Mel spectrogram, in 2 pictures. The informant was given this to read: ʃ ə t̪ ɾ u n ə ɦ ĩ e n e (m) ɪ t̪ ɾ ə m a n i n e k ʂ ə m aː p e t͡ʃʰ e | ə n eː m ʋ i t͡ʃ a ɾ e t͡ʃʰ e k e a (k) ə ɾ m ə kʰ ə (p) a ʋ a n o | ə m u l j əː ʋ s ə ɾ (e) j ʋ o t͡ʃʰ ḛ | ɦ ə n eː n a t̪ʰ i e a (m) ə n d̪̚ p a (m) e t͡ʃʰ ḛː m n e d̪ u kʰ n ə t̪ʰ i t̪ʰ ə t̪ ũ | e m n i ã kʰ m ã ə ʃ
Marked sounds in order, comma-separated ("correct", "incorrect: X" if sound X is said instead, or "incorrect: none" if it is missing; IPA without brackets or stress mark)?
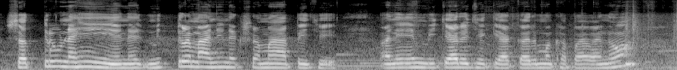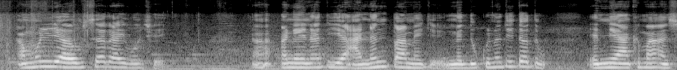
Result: correct, correct, correct, incorrect: a, incorrect: n, correct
